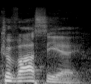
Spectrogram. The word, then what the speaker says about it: Courvoisier: ] so awesome god bless you hey it's pronounced Courvoisier believe I gave you the opportunity of a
